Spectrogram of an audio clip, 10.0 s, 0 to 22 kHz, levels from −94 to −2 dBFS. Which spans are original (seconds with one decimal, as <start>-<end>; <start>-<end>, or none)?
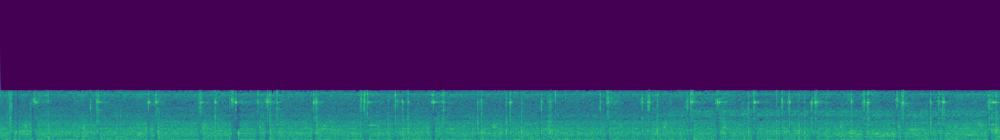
7.2-9.3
